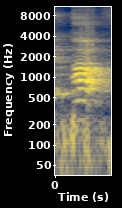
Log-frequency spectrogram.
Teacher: अर्थात आप बोले आ, जब आ बोलते हैं तो जीभ आ, मुंह इतना खुल जाता है, जीभ बीच की बीच बनी रहती है, तो इसे आप कहते हैं आ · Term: मध्य स्वर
